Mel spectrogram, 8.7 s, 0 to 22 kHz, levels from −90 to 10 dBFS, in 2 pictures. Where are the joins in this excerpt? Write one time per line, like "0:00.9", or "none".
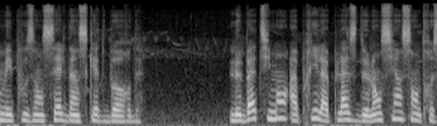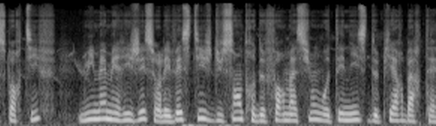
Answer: none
